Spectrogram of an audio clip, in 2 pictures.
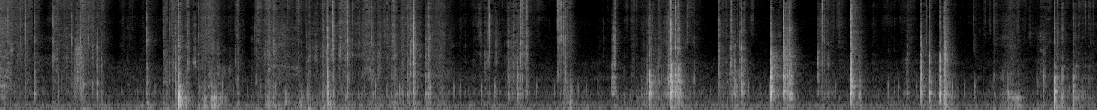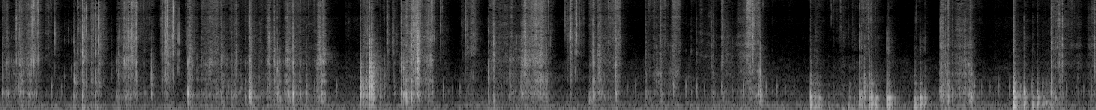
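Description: Packaging being handled as a boxed camera kit is unpacked: irregular rustling, crinkling and sharp clicks of the cardboard box and its black packing insert as hands pull parts out.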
